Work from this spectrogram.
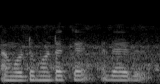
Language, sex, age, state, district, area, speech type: Malayalam, female, 45-60, Kerala, Kozhikode, rural, spontaneous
